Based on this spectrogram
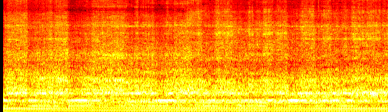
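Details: Petrol pressure washer just back from service making an abnormal running noise: small engine holds a steady high drone with an intermittent thin whistling tone on top; cause unclear.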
